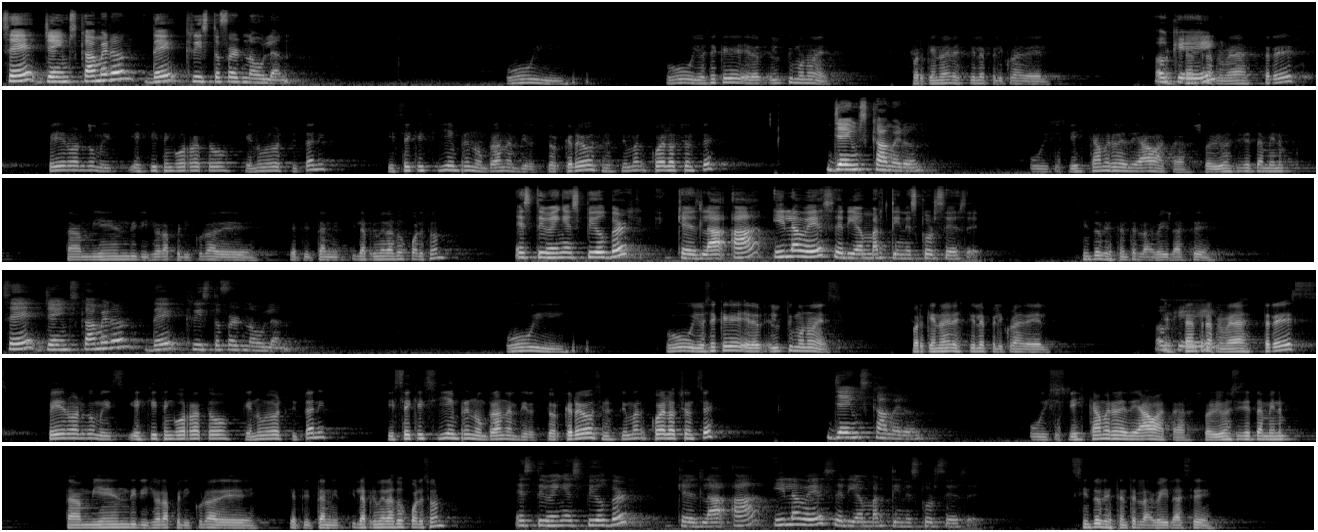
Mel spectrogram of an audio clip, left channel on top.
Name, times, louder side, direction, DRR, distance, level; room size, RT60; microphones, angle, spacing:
voice 1, 0.0-2.9 11.5-12.1 21.4-22.4 31.4-32.6 33.0-36.0, left 6 dB, 75° left, 0.4 m, -23 dB
voice 2, 5.0-5.7 6.6-8.3 9.1-10.5 11.6-12.9 13.6-16.4 17.0-20.3 23.4-26.0 26.9-28.8 29.2-30.7 37.1-38.4, right 4 dB, 55° right, 0.4 m, -27 dB
27.0 x 11.0 x 3.3 m
head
